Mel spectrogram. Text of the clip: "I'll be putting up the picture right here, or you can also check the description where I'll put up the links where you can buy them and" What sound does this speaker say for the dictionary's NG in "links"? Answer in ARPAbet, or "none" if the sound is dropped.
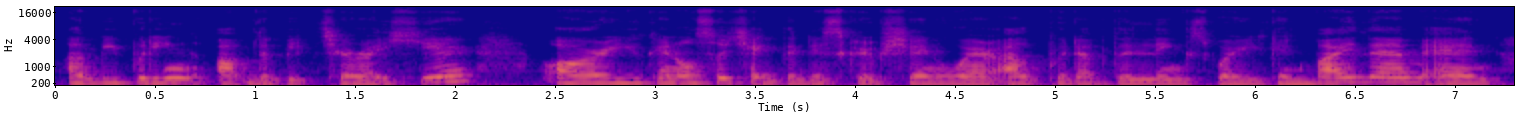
NG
